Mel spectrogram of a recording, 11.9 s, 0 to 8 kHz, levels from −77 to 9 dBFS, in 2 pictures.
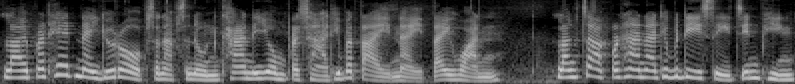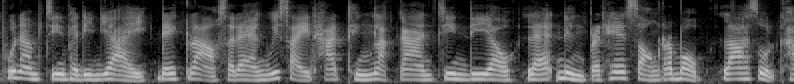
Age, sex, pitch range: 20-39, female, 170-220 Hz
